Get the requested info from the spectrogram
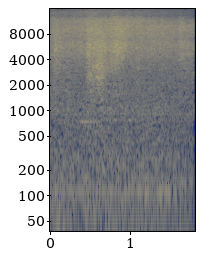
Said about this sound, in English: hand-sanding the cherry wood sides of a guitar body. We file it down. And then we go over with a fine file to make it real smooth.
